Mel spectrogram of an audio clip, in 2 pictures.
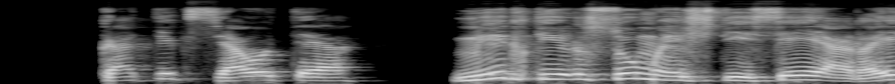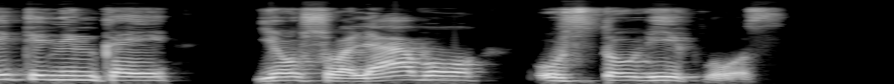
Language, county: Lithuanian, Marijampolė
